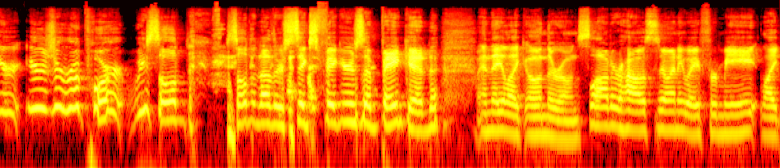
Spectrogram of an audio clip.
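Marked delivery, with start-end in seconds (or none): 0.0-4.4 very high, loud, sobbing, tearful wail.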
